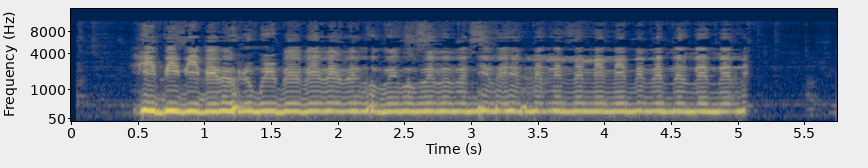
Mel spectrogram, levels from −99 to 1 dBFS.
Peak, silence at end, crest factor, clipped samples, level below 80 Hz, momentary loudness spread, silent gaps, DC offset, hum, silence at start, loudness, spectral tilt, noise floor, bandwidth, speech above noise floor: -6 dBFS; 0.65 s; 16 dB; under 0.1%; -64 dBFS; 9 LU; none; under 0.1%; none; 0.45 s; -21 LUFS; -6 dB/octave; -64 dBFS; 10 kHz; 44 dB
